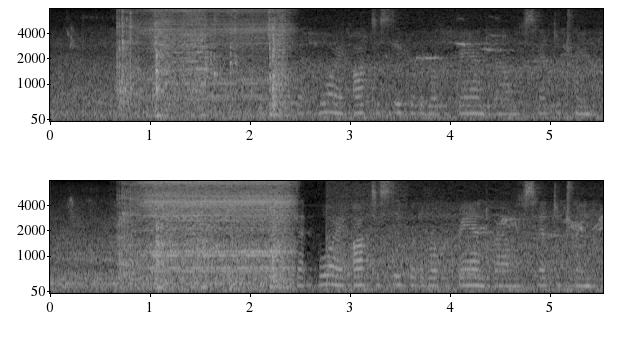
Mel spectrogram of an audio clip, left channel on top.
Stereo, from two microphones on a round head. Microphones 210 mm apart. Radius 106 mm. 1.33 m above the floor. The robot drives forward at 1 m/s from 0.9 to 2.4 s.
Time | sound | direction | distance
0.7 | a drawer | 40° left (ahead or behind) | 3.5 m
2.5 | a woman speaking | 25° right (ahead or behind) | 1.2 m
